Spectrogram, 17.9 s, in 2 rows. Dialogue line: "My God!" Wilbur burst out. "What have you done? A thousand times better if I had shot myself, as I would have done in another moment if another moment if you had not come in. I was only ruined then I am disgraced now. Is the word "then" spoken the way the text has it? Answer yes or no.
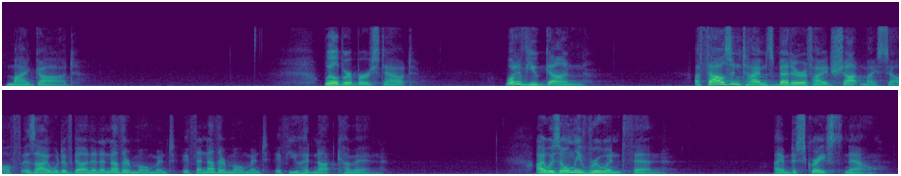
yes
